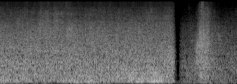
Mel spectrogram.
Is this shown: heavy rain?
yes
